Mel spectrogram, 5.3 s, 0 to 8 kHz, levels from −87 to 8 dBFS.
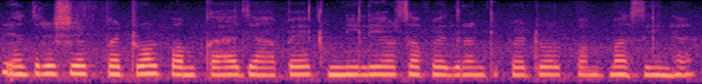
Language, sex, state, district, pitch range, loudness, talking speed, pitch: Hindi, female, Jharkhand, Garhwa, 230-245 Hz, -15 LUFS, 205 wpm, 240 Hz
